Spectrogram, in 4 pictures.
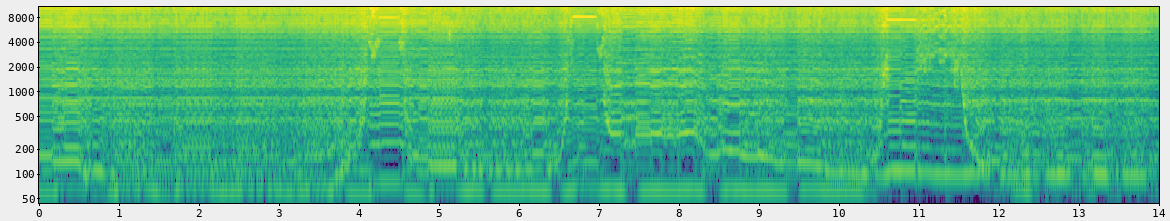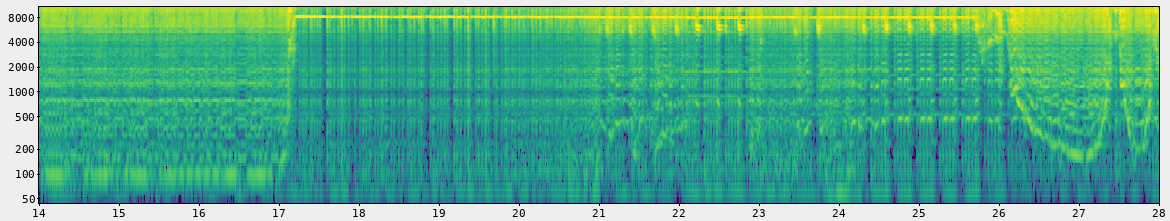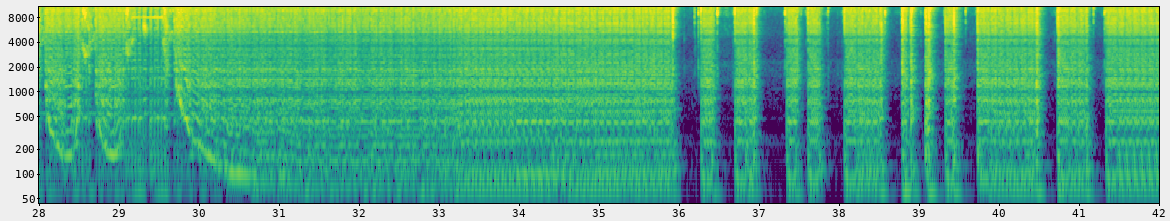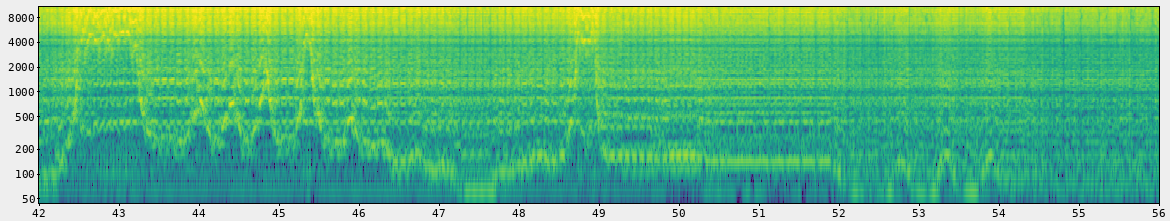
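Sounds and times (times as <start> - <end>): analog synth droning: 0.0 - 35.8, 41.5 - 56.0.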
